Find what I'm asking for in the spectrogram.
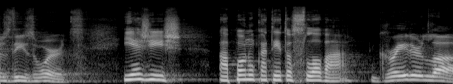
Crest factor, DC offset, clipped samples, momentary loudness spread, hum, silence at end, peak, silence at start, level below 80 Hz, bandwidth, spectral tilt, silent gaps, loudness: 16 dB; under 0.1%; under 0.1%; 11 LU; none; 0 s; -4 dBFS; 0 s; -64 dBFS; 15.5 kHz; -5 dB/octave; none; -19 LUFS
